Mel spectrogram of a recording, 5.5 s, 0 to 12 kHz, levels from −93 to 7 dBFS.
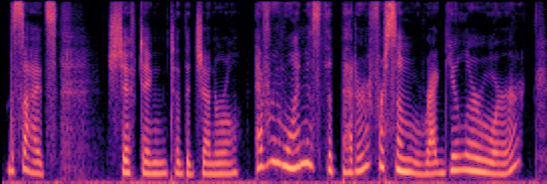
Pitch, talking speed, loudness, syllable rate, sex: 250 Hz, 140 wpm, -18 LUFS, 5.5 syllables/s, female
